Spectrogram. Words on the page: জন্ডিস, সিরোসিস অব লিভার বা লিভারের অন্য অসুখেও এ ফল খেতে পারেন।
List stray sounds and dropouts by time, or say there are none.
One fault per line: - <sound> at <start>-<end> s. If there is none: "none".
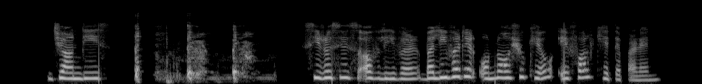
- cough at 1.3-2.8 s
